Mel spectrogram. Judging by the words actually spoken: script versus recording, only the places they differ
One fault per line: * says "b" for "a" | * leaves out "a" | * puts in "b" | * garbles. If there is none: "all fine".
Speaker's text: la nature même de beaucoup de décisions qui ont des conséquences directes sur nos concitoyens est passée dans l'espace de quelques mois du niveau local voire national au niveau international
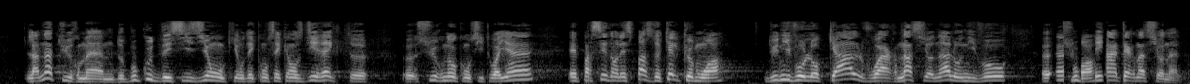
* garbles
